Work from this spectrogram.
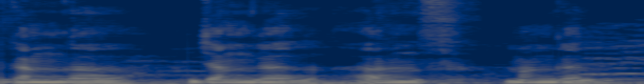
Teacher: अनुस्वार, इसका उच्चारण करते समय हवा केवल नाक से निकलती है, इसे बिंदु के रूप में दर्शाया जाता है, जैसे गंगा, जंगल, हंस, मंगल इत्यादि।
